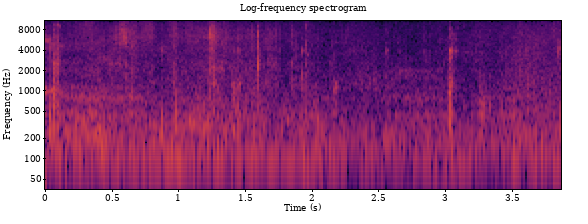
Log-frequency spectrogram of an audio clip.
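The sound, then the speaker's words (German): Faint crisp bites and chewing of a plain waffle being taste-tested: several soft crunchy clicks over a quiet steady background, with no talk. “Ich nehme hier schon mal ein kleines Stückchen runter. Die sieht ganz neutral aus, da ist nichts drauf, aber wir gucken mal, wie sie schmeckt.”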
